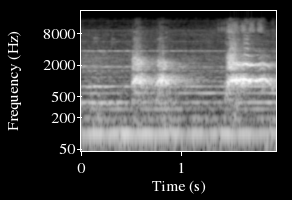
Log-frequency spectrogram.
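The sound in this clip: A dog in a modern, airy house gives a few short, faint barks, two quick ones close together and then a slightly longer one, over a low steady hum.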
